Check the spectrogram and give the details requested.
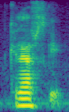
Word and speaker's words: Kanefsky: Not Soulcactus, but Kanefsky? That's 3 syllables, dude. K-Nef-Ski. Kanefsky. Is that what you're asking, Peter Lewis?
